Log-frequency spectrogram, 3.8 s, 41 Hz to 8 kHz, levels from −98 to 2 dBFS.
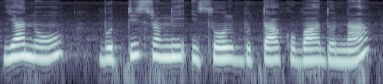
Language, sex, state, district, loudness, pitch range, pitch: Garo, female, Meghalaya, West Garo Hills, -15 LUFS, 190-235 Hz, 205 Hz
